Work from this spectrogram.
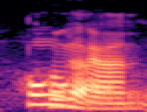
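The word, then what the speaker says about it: houngan: that you guys went to is it pronounced Hongan? Hogan? Hungan, yeah, Hongan.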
